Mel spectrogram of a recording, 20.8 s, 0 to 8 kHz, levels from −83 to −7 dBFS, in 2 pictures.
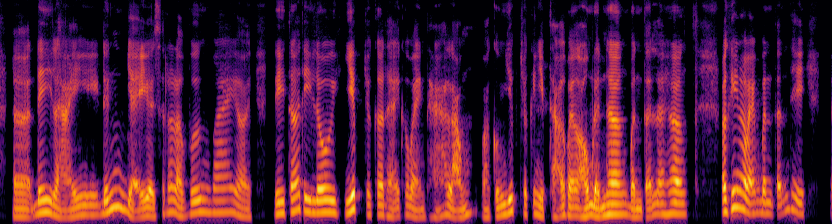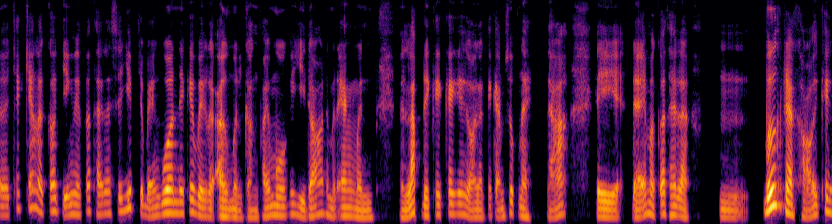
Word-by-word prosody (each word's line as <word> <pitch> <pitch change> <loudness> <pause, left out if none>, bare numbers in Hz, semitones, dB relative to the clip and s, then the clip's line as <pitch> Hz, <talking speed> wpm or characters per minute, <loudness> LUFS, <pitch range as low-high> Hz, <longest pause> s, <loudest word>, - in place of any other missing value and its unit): à, 105 -2 0
đi 160 +2 +4
lại, 120 +3 -1
đứng 205 +8 +2
dậy 105 - +2
rồi 105 - +4
sau 110 - -11
đó 165 - 0
là 155 - +1
vươn 160 +8 -2
vai 160 0 -4
rồi 110 -7 -3 0.3
đi 145 +2 +2
tới 170 +4 +3
đi 170 -3 +3
lui, 160 -1 +5
giúp 190 +6 +7
cho 135 - -6
cơ 130 +1 +1
thể 110 -2 -4
của 130 - -7
bạn 100 -4 -2
thả 100 -1 -7
lỏng, 105 +6 0 0.2
và 100 - -7
cũng 125 +6 -1
giúp 170 - +4
cho - - -5
cái 145 - -5
nhịp 115 - 0
thở - - -1
của - - 0
bạn 115 - +4
ổn 110 +4 +3
định 110 - +4
hơn, 135 0 +6
bình 105 0 +1
tĩnh 130 - -1
lại 140 0 -1
hơn. 145 0 +4 0.4
Và 165 - +8
khi 220 +6 +3
mà 205 - +6
bạn 145 +2 +2
bình 145 -1 -1
tĩnh 175 +9 -2
thì, 155 -8 -2 0.3
ờ, 125 - -4
chắc 205 +12 -12
chắn - - -3
là - - 0
câu 175 +1 -3
chuyện 130 -7 -4
này 135 - -3
có 170 - -6
thể 140 -6 -6
sẽ 175 - -8
giúp 210 +5 -4
cho - - -4
bạn 115 +6 -4
quên 155 0 +5
đi 150 - -1
cái 165 +1 -2
việc 115 -4 -1
là, - - -1
ừ, 110 -2 +1
mình 100 -2 -4
cần 95 0 -8
phải 110 +1 -2
mua 120 -1 -2
cái 140 +1 -9
gì 105 -4 -3
đó 115 +6 -2
để - - -10
mình 105 - -7
ăn, 115 -1 -1
mình 95 -1 -3 0.4
mình 100 - -4
lấp 110 - +1
đi 120 - 0
cái 135 +3 -4
cái 140 -1 -1
cái, 140 - -1
gọi 100 -5 -3
là, 100 - -4
cái 120 +5 -12
cảm 105 - -4
xúc 145 +5 -6
này. 110 -5 -4 0.2
Đó, - - -3 0.4
thì 100 -2 +2 0.2
để 100 +6 +1
mà 140 - -1
có 140 - 0
thể 130 -1 -2
là, 110 -4 0 0.4
ừm, 95 -2 -7 0.3
bước 240 +7 +9
ra 155 -4 +7
khỏi 130 - -4
cái 165 +4 -3
130 Hz, 290 wpm, -23 LUFS, 110-155 Hz, 0.4 s, bước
